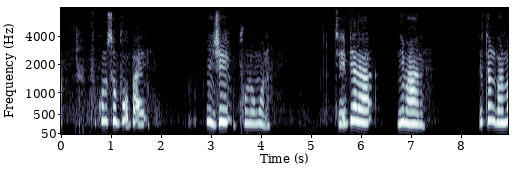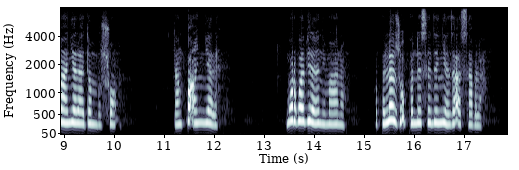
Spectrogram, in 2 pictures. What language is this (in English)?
Dagbani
